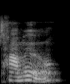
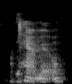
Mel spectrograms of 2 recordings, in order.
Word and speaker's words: Tamu: know it's interesting because my mother who named me says my name is pronounced tamu but when she gets mad at me i think i told you this she says tamu of course whatever moms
